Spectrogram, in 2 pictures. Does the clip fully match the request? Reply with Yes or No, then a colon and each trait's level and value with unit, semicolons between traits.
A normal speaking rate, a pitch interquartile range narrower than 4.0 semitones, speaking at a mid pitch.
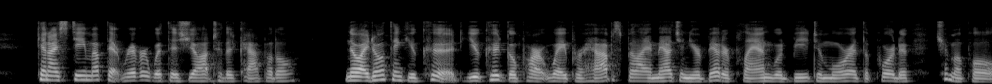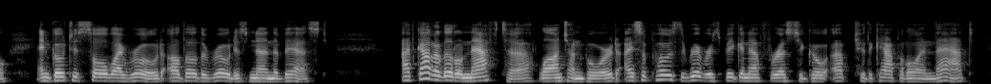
No: fast, 235 wpm; average, 3.0 semitones; medium, 155 Hz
